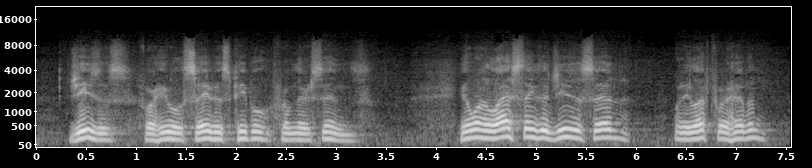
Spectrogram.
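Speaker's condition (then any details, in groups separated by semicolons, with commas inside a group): Parkinson's; wakes at night, gets up around 3 am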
